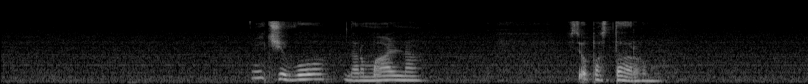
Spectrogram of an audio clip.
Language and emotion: Russian, sad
